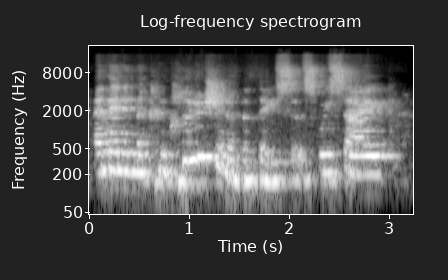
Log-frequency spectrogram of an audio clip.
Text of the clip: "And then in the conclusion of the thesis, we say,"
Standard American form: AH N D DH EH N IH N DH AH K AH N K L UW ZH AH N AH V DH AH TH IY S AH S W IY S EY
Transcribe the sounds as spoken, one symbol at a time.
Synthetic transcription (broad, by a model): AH N DH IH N IH N DH AH K AH N K L UW ZH AH N AH V DH AH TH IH S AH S W IY S EY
